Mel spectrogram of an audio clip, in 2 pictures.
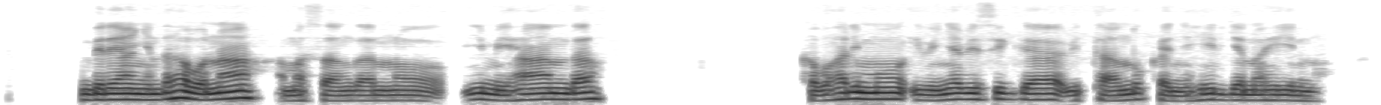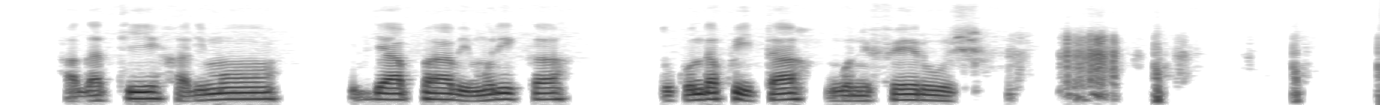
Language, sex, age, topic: Kinyarwanda, male, 25-35, government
